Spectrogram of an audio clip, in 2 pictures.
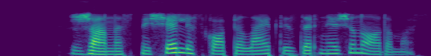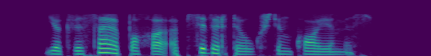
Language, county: Lithuanian, Klaipėda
